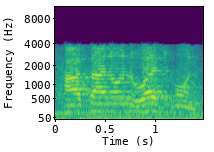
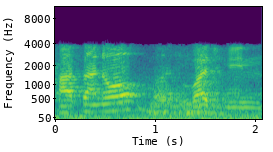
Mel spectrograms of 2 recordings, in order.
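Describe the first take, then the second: First: The word wajh ends with a u vowel and n. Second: The word wajh ends with an i vowel and n. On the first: The noun is in the nominative case. "رفع ہوگا" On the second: The noun is in the genitive case. "جر"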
